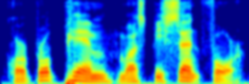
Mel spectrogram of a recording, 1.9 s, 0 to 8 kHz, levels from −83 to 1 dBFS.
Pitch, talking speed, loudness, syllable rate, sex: 115 Hz, 195 wpm, -17 LUFS, 4.7 syllables/s, male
